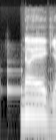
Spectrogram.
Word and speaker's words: Naegi: Naegi.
